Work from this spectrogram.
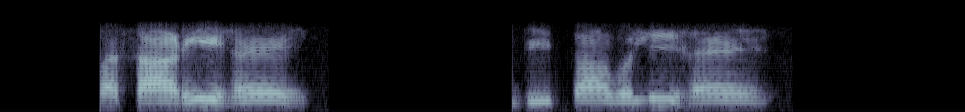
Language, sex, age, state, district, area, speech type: Hindi, male, 60+, Uttar Pradesh, Lucknow, rural, conversation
